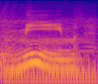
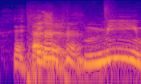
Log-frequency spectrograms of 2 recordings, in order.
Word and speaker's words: meme: just go ahead and pronounce the word meme the way we all read it in our heads I admit something embarrassing yeah you're like my first two years on the internet I said I said Mamie yeah me too why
